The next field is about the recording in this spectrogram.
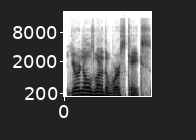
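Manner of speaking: plain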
